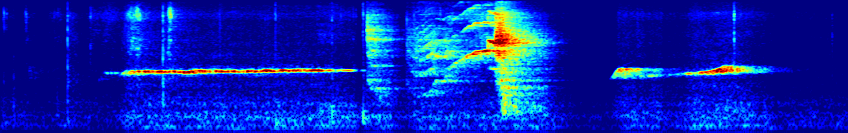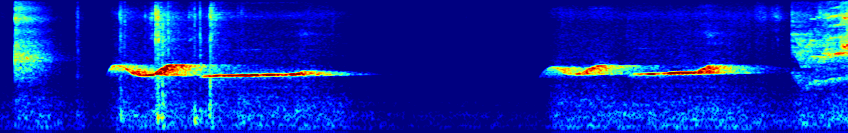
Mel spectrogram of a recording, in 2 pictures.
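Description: Four short phrases of clear, level whistled notes, each note held and stepping up a little in pitch, separated by pauses. An Indian ringneck parakeet gives a loud, sharp rising squawk about four seconds in and another at the end.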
